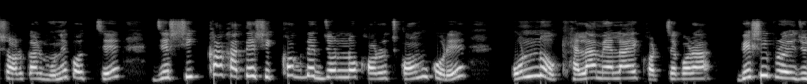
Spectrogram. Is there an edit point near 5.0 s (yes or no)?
no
